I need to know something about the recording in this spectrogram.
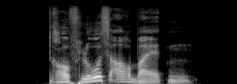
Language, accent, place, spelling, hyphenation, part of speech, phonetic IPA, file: German, Germany, Berlin, drauflosarbeiten, drauf‧los‧ar‧bei‧ten, verb, [dʁaʊ̯fˈloːsˌʔaʁbaɪ̯tn̩], De-drauflosarbeiten.ogg
- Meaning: to get straight down to work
